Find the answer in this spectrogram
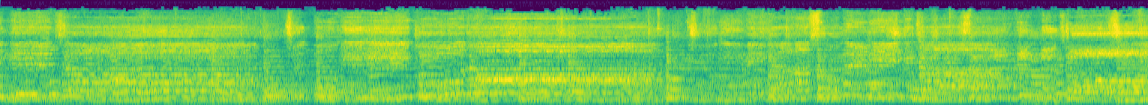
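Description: Mixed church choir of women's and men's voices singing a sacred piece in parts, in long sustained phrases with brief breaks between them.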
